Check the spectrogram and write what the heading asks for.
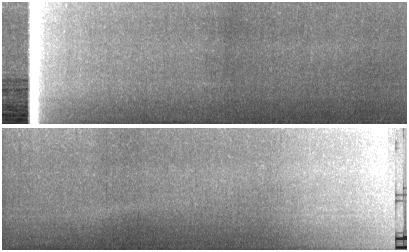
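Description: Ocean waves washing on a shore, fading in just after the start, holding steady with slow swells, and fading away over the last second or so.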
